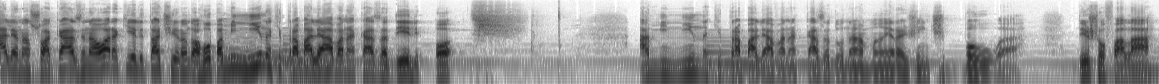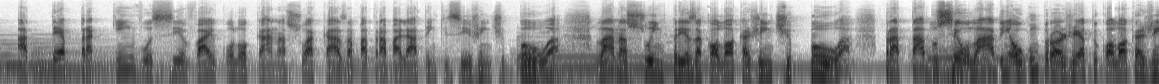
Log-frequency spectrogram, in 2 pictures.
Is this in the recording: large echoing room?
yes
